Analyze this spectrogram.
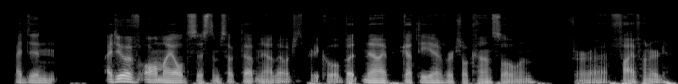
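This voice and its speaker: A man speaks with a very deep, low pitch and a dark, mellow tone. There is vocal fry and ordinary pitch variation. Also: fairly quick pace. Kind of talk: casual chat.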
